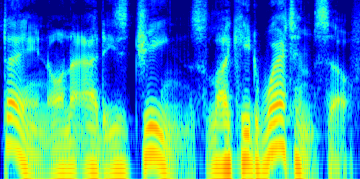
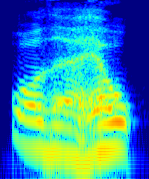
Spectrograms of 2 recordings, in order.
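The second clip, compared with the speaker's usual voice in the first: dazed character voice; 7 semitones higher than usual. Acted. Lee wakes up dazed after crash.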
